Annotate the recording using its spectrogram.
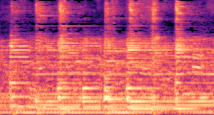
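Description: Five-string banjo and acoustic guitar playing together live, a country-bluegrass song with a steady strummed and picked rhythm.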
